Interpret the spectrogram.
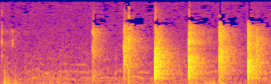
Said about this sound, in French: Applaudissez tous nos auditeurs.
